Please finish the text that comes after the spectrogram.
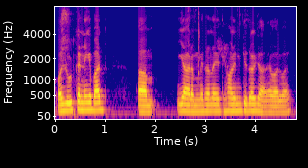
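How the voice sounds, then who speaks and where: In a medium-pitched, mellow voice with flat delivery at normal speed and dull audio, the gaming YouTuber voices over his gameplay from home, pet parrots in the room. He's chatty and jokey, addressing his viewers directly as his public.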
